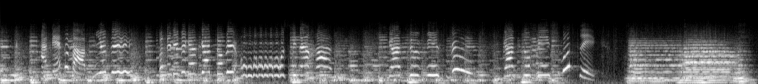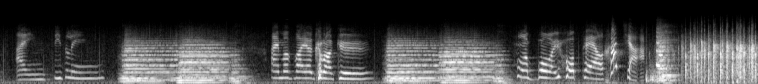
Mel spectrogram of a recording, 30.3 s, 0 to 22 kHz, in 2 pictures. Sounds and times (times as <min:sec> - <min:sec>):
Music: 0:00.0 - 0:11.4, 0:12.4 - 0:15.6, 0:17.5 - 0:20.4, 0:22.5 - 0:25.6, 0:28.1 - 0:29.3.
